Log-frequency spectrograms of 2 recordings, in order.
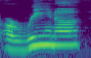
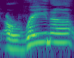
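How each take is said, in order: First: Arena said as "uh-REE-nuh"; ah-REE-na pronunciation. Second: Arena said as "uh-RAY-nuh"; ah-RAY-na pronunciation. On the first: Host offering the other surname guess, Arena pronounced uh-REE-nuh. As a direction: say Arena with a long "ee" in the stressed middle. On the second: Host guessing at his pal's surname, Arena pronounced uh-RAY-nuh. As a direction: say Arena with a long A, like "rain", in the stressed middle. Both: Shown as a demonstration. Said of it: "How do you pronounce your last name".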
